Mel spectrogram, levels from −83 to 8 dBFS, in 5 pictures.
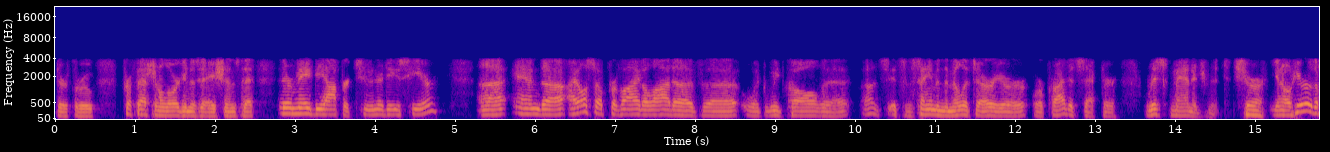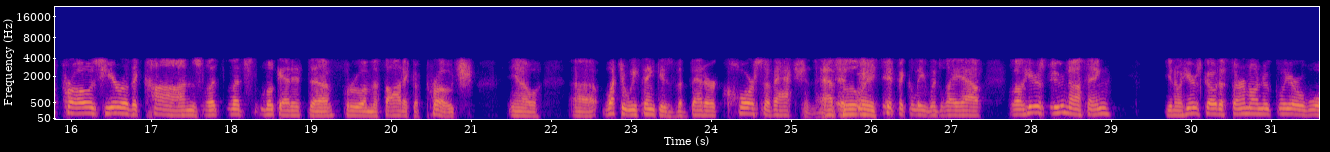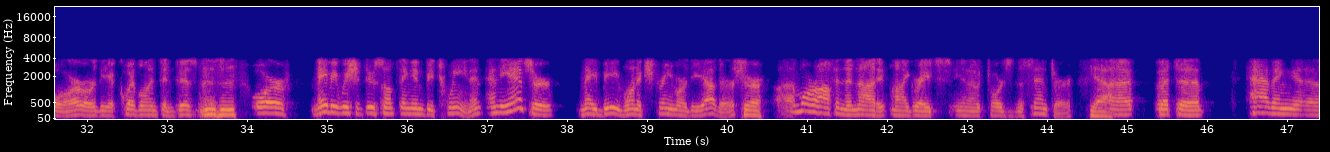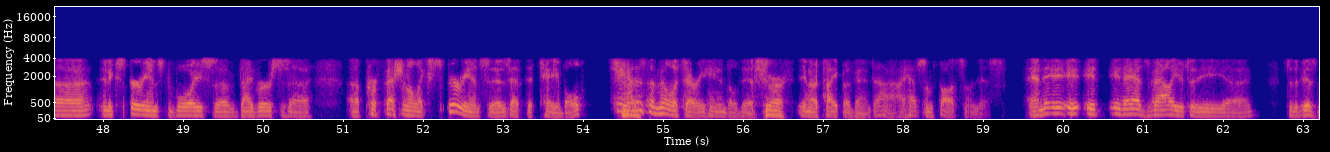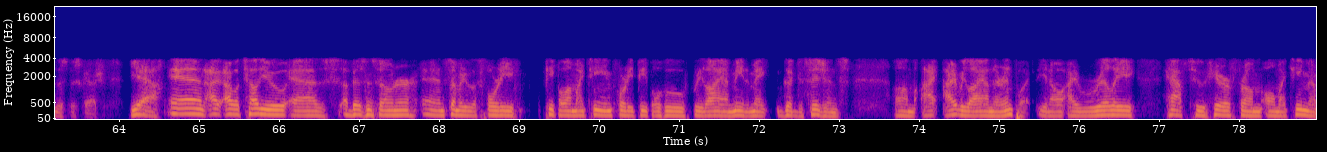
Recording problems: garbled, watery; badly
high frequencies cut off; severe; nothing above 3.5 kHz
abrupt cut into speech; at the end

